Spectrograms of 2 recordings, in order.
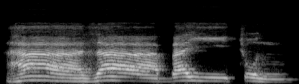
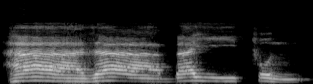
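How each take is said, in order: The two takes are said the same way.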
